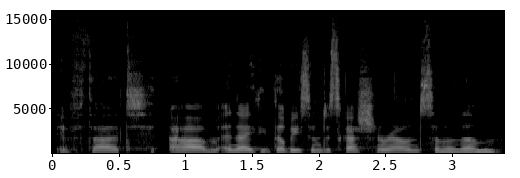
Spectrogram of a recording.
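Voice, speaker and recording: A woman city councillor with a scratchy, hoarse voice, moving formal motions at a council meeting in a council chamber. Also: fairly low pitch, expressive. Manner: reads formal motion wording at a brisk clip.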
